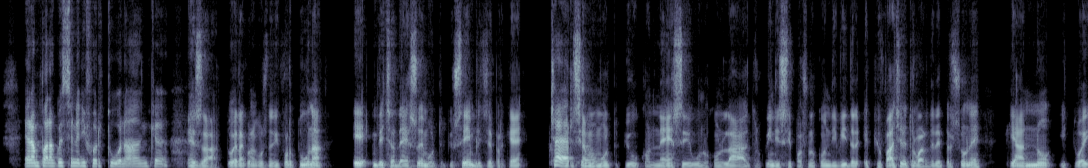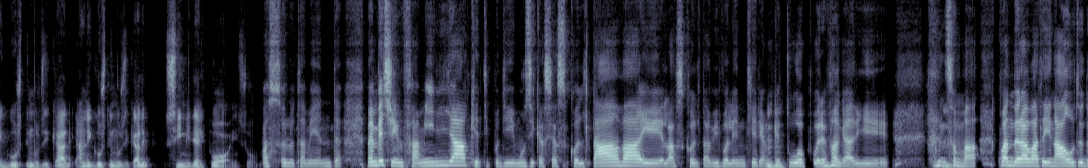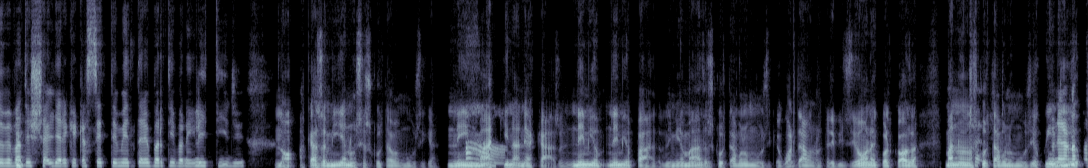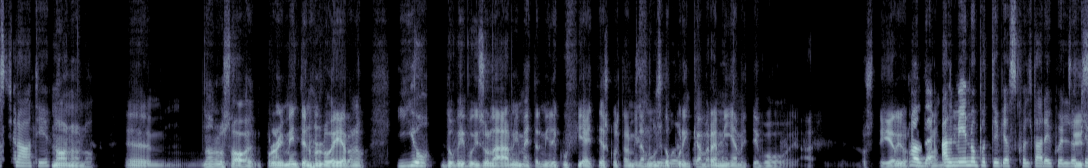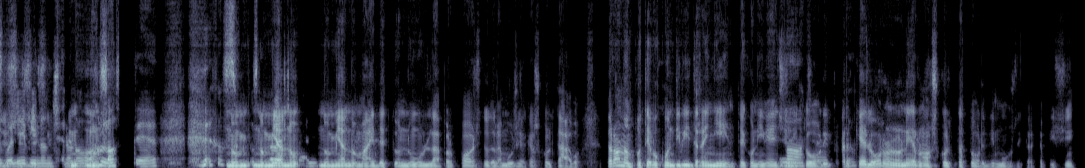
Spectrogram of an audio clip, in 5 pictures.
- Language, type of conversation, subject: Italian, podcast, Chi ti ha influenzato musicalmente da piccolo?
- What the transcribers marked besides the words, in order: laughing while speaking: "insomma"; "musica" said as "musia"; chuckle; laughing while speaking: "lotte"; chuckle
